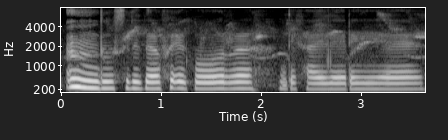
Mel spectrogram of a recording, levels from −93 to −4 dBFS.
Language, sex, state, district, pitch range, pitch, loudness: Hindi, female, Bihar, Saran, 200-230 Hz, 220 Hz, -26 LUFS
